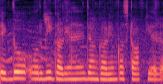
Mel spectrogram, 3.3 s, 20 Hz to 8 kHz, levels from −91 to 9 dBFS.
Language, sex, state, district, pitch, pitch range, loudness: Hindi, female, Delhi, New Delhi, 210 Hz, 200-220 Hz, -15 LUFS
